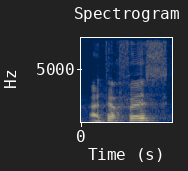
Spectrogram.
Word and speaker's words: Interface: Enfin, j'aime Interface, qu'il faut prononcer avec l'accent anglais, sous peine de rameuter tous les chaudards du coin.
